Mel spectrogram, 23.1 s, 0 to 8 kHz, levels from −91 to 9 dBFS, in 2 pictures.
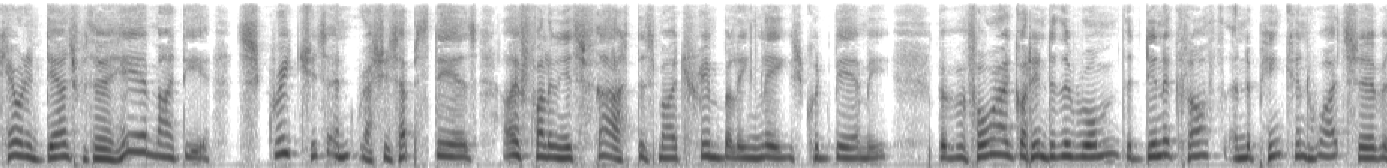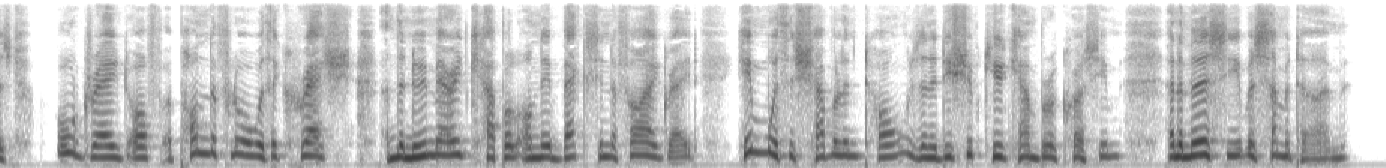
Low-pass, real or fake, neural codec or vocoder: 7.2 kHz; real; none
